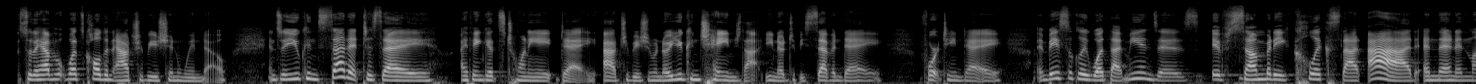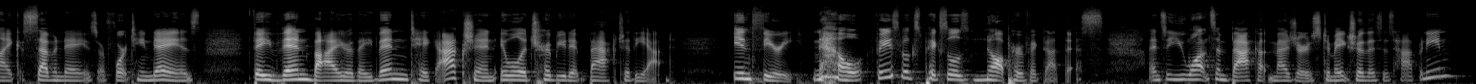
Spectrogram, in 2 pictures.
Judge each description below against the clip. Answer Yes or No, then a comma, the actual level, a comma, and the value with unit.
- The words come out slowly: No, average, 185 wpm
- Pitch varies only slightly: No, average, 4.1 semitones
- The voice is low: No, high, 195 Hz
